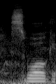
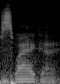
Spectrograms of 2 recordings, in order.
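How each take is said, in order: First: The first vowel sounds like the 'o' in 'swog'. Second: The first vowel sounds like the 'a' in 'swag'. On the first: This is how a friend mispronounced the name. The speaker calls it wrong. "He'd pronounce it as Swagger" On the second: This is the name's original pronunciation. The speaker calls it right. "instead of Swagger"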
